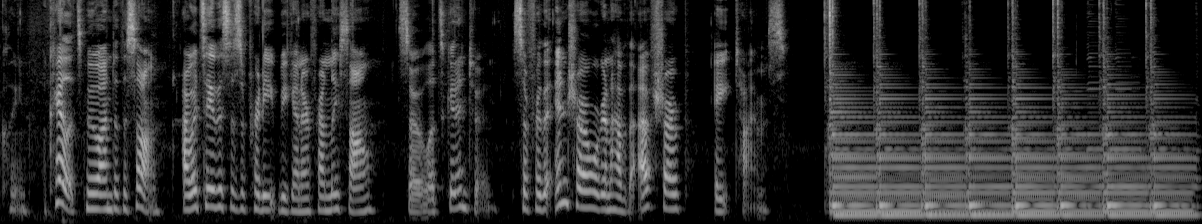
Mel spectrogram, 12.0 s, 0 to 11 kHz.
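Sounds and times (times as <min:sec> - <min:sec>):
acoustic guitar down-strums: 0:08.2 - 0:12.0.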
